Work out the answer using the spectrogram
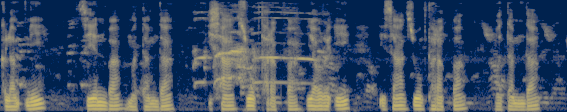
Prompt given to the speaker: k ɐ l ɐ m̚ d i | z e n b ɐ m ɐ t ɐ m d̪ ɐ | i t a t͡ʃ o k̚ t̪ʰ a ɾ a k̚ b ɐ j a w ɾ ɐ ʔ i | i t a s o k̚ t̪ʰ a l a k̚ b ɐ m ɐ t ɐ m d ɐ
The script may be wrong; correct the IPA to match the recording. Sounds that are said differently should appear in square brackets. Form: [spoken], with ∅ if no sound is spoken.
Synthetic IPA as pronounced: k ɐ l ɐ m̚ [n] i | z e n b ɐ m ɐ t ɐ m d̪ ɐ | i [s] a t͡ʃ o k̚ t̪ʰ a ɾ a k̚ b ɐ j a w ɾ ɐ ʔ i | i [s] a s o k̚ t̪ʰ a [ɾ] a k̚ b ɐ m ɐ t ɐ m d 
